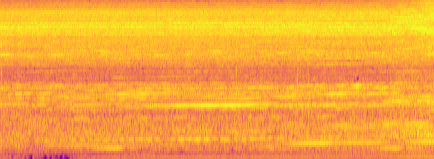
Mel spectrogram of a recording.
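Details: Motor driven by a VFD inverter, turning stones: steady high inverter whine with faint drifting tones, no grinding or rattle; normal healthy running.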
